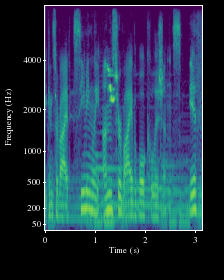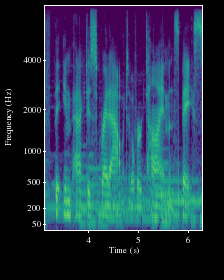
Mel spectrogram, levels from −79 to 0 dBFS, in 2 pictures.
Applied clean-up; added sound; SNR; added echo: none; Bird; 1 dB; none.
